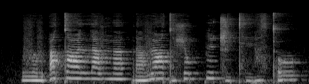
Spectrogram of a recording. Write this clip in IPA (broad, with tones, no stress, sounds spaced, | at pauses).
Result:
v ə˩ v ʔ e˥ tˤ ɛː˥ lː a˥ v ŋ ɐ˥ | ɾ a˩ v ɛː˥ dˤ ə̤˩ ʃ o˥ pː i˥ ʈ͡ʂ e̤˩ tʰ e̤˩ ɾ a̤˥ s tʼ o˥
